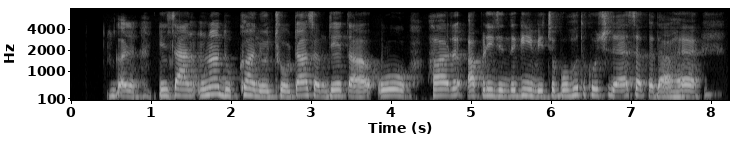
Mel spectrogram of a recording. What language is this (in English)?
Punjabi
